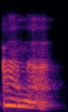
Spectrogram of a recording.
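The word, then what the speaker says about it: она: So you say, you write Ona, but you say Anna.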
